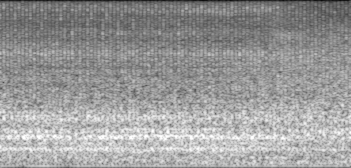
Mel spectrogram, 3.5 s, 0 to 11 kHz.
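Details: 2007 Ford Everest turbo diesel, rear-wheel drive: steady even diesel clatter at idle, no misses or heavy knocks; engine sounds healthy and smooth, normal idle.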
